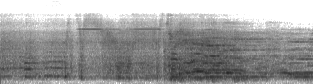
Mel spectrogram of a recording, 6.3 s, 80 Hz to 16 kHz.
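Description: Music received by the 1948–49 Ducati RR2050 valve radio and played through its own loudspeaker, thin with no bass, as the station is tuned in. A faint high whistle runs over it for about a second and a half, starting a second and a half in.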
